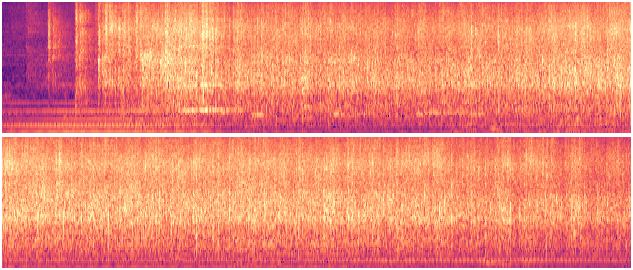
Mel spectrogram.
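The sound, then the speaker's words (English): A large audience applauds steadily and loudly in a reverberant church, celebrating a new organ pipe tuned to D natural, the dense clapping holding for the whole stretch while a low, sustained organ drone hums underneath. “After the applause, the crowd broke up and people walked around the church.”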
